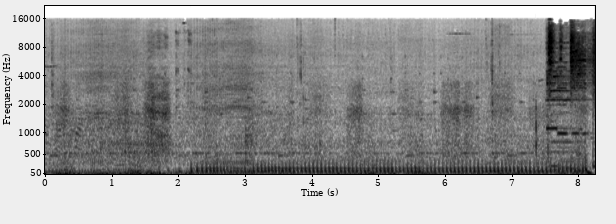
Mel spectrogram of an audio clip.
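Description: Motorcycle engine running at low speed, heard from on board the bike, with a steady low pulsing from about two seconds in. Music comes in near the end.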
